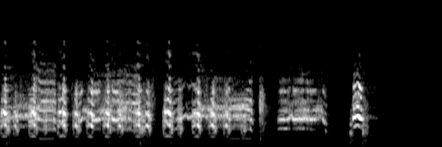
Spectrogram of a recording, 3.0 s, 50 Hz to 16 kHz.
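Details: Courting peregrine falcon pair at the Reda nest site, March 2024: loud, grating, rasping squawks run together almost without pause, then break into a few separate harsh bursts before stopping.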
